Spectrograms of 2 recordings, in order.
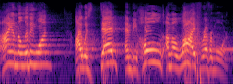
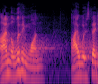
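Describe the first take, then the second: First: Loud, raised preaching voice; triumphant proclamation. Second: Said in the usual way. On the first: Acted. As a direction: proclaim it as victory over death. Preaches Jesus' declaration of being alive.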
